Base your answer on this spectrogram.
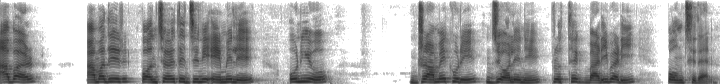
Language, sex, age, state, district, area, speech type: Bengali, female, 18-30, West Bengal, South 24 Parganas, rural, spontaneous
